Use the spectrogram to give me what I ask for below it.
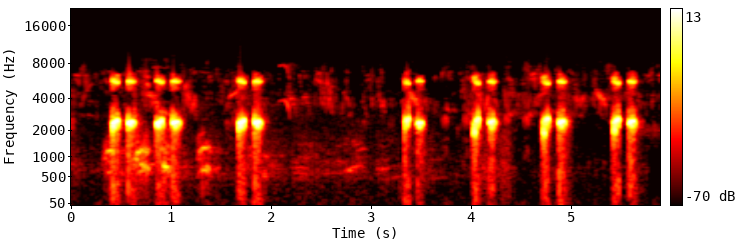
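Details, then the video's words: Female quail (batair) uttering sharp paired chirps in a fast run, then a short pause, then further evenly spaced pairs; a few softer lower notes follow the first pairs; no other sounds. "مادی بٹیر کی 7 منٹ والی آواز / Female Batair Sound"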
